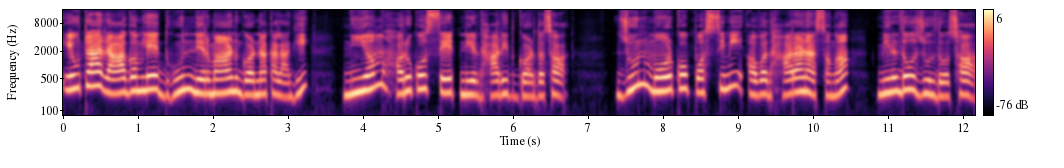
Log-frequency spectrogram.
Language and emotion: Nepali, neutral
